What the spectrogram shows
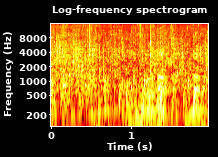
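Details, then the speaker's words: Oase BioMaster Thermo 250 external aquarium filter, which had failed to restart, after cleaning the pre-filter head: soft steady water trickle and faint pump hum with no rattle or gurgling; normal flow restored. "fait déjà un bruit déjà plus normal maintenant bien voilà c'est rétablit"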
